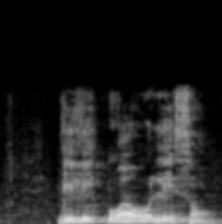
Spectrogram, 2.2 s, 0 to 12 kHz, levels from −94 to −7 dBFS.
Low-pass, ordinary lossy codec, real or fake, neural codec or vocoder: 7.2 kHz; AAC, 64 kbps; fake; codec, 16 kHz, 16 kbps, FreqCodec, smaller model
